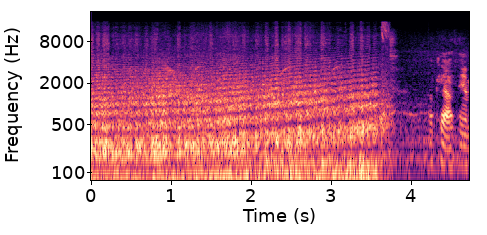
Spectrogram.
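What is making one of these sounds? A jet engine roars loudly and steadily, then cuts off abruptly.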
